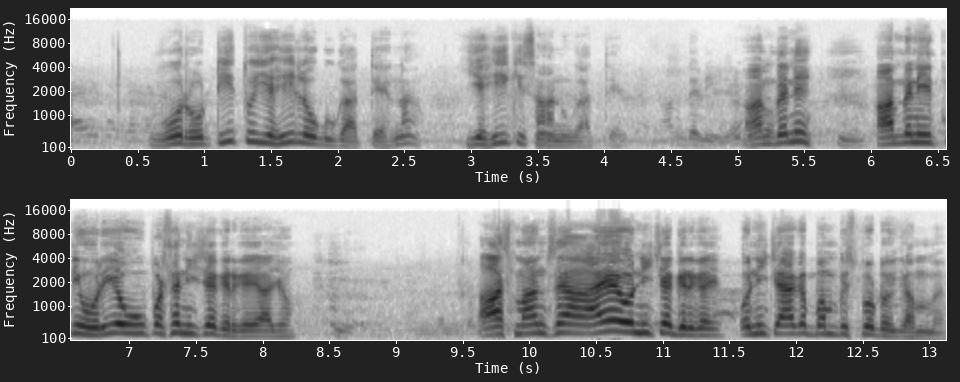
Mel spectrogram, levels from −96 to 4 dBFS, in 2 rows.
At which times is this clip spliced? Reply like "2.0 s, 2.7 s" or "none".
4.9 s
